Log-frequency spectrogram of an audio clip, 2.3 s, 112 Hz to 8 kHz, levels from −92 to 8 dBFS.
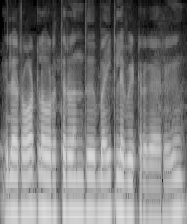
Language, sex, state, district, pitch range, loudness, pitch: Tamil, male, Tamil Nadu, Kanyakumari, 130-140 Hz, -14 LUFS, 135 Hz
